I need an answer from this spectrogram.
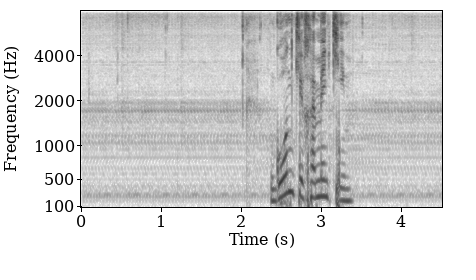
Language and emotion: Russian, neutral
